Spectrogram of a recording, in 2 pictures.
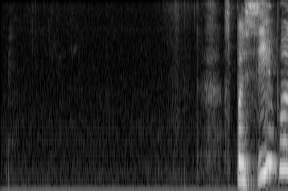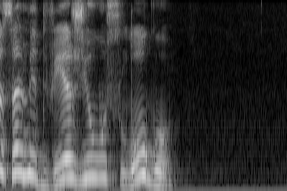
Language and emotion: Russian, positive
